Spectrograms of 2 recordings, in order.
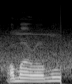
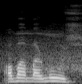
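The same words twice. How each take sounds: The two takes are said the same way.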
